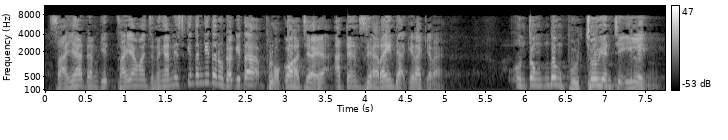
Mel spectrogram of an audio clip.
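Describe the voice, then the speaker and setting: A preacher with a Javanese accent delivers a joking sermon, often asking his listeners questions and mixing Javanese into his Indonesian. His man's voice sits on the high side. The recording is dull and lo-fi, with a long echo. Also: animated, brisk. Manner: joking, asks the audience questions. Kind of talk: sermon to a live congregation. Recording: reverberant, dull lo-fi hall recording.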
